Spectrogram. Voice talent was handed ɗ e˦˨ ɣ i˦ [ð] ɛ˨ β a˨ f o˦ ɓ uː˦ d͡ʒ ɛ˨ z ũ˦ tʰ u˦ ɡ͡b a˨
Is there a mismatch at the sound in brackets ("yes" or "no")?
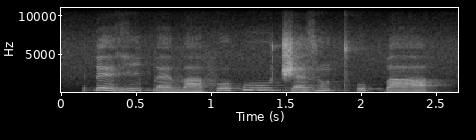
yes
